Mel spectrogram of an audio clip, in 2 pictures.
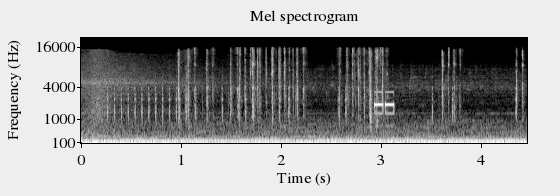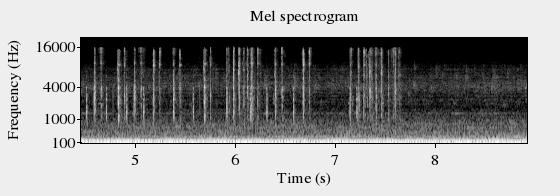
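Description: Keys on a computer terminal click rapidly in short bursts.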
